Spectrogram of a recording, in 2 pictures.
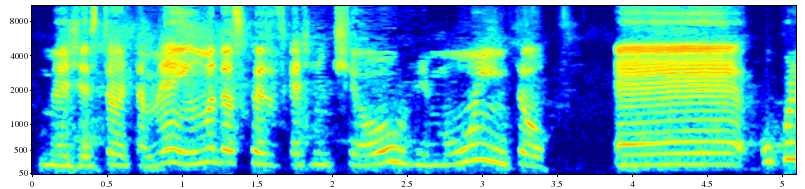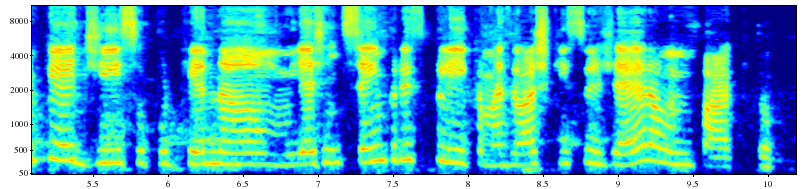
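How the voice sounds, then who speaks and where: A woman's voice: a little high, normal speed, rough recording. A Brazilian woman giving explanatory remarks as a participant in an online work discussion. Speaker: company employee, roundtable participant.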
